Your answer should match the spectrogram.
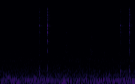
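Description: Near silence broken by faint clicking: two pairs of quick clicks, about a second apart, from a computer mouse.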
